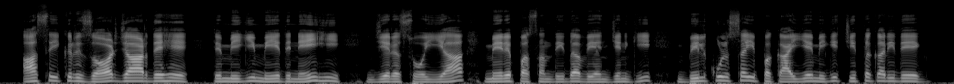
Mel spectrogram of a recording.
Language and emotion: Dogri, surprised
